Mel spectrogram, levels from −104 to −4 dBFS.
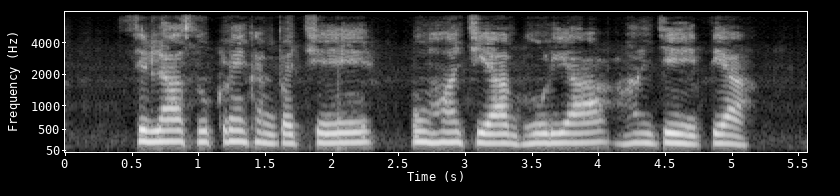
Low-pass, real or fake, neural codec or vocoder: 7.2 kHz; fake; codec, 16 kHz, 16 kbps, FreqCodec, smaller model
